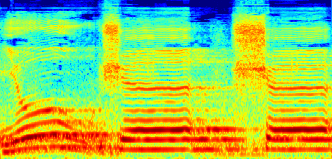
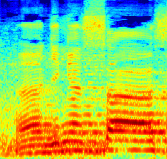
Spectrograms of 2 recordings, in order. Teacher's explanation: huruf shin tafashi, pertengahan lidah sha. Jangan sa kan.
